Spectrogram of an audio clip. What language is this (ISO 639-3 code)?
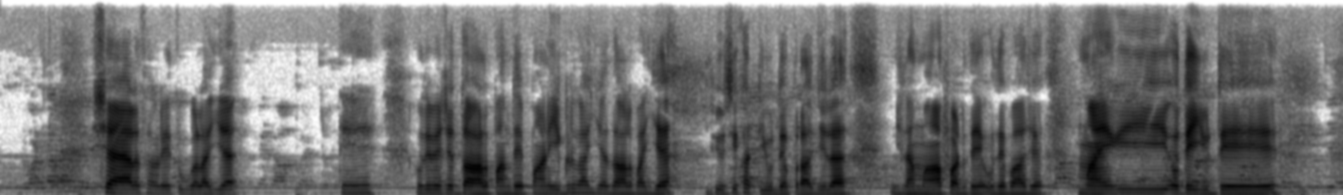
doi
